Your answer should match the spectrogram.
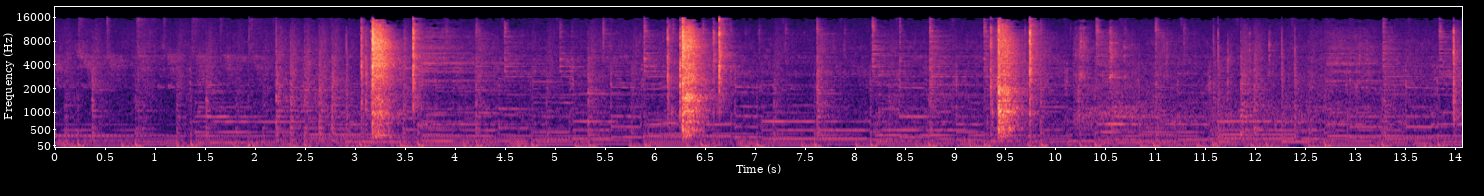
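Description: A hand-squeezed manual staple gun snaps three times, about three seconds apart, driving staples through upholstery material into the wooden chair seat. Background music plays throughout.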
